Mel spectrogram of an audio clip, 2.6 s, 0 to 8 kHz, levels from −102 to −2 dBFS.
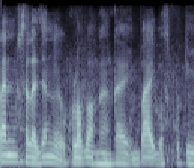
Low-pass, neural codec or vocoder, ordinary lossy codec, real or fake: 7.2 kHz; codec, 16 kHz, 2 kbps, X-Codec, HuBERT features, trained on balanced general audio; none; fake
